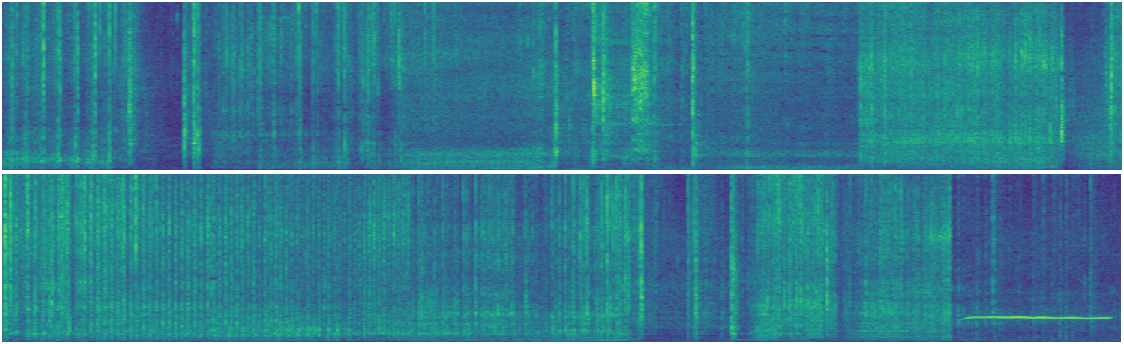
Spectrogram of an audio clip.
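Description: Skateboard wheels rolling over pavement and paving stones, broken several times by sharp clacks of the board popping and landing. Near the end, a steady high whistle is held for about a second.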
